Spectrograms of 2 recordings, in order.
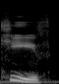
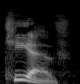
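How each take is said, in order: First: It is the Ukrainian pronunciation of the name. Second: It is the Russian pronunciation of the name. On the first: "Kiev is the Ukrainian pronunciation of their capital" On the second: "Kiev is the Russian pronunciation of the capital city"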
